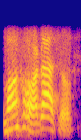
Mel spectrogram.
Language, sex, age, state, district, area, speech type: Assamese, female, 60+, Assam, Lakhimpur, urban, conversation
